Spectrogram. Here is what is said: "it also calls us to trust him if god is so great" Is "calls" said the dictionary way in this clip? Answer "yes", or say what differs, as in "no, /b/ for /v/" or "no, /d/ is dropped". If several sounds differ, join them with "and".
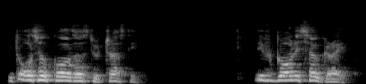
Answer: yes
